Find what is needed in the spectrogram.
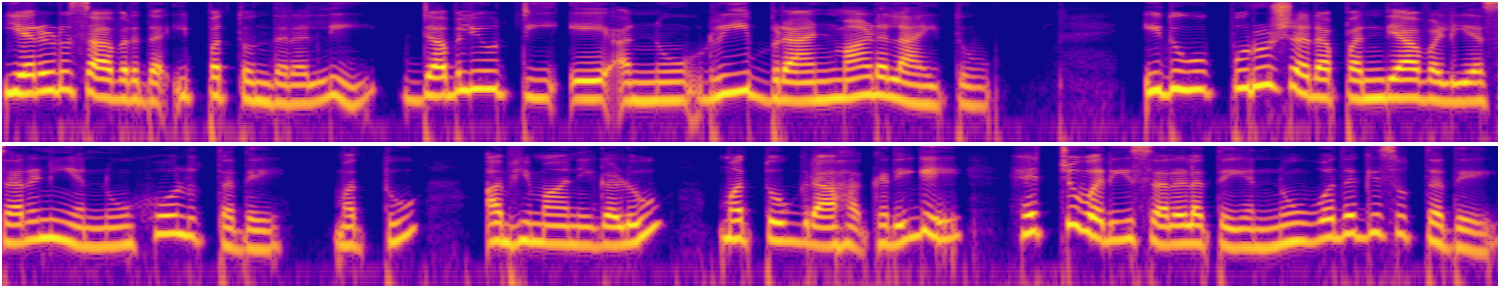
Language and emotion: Kannada, neutral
